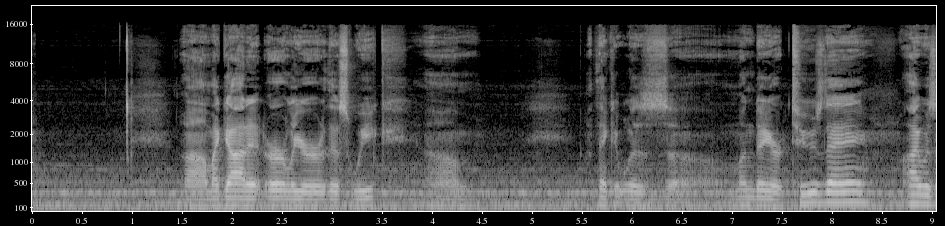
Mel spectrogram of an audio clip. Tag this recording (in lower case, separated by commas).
speech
